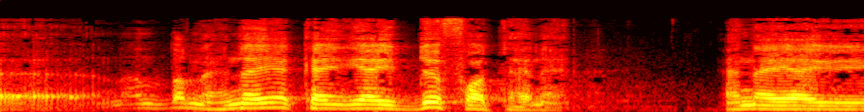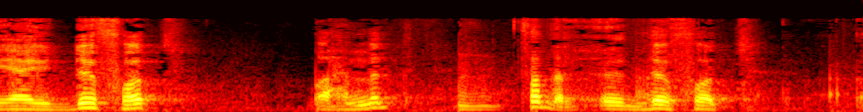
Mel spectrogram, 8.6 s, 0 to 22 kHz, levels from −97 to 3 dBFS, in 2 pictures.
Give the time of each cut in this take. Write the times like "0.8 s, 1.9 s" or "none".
1.7 s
